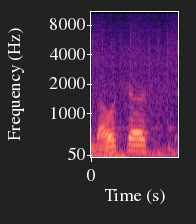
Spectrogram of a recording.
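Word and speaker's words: Melechesh: Hello everyone, this is Ashwadai from Melakesh. Greetings from Jerusalem. The proper way to pronounce the band name is Melakesh or Melakesh, more exotic.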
